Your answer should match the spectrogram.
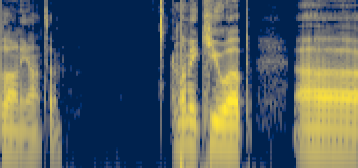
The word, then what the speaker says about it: Oneonta: build out of Oneonta is it Oneonta I was told I was saying it wrong oniononta okay maybe are you sure it's not Oneonta Oneonta okay all right we'll go with Oneonta let me queue up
